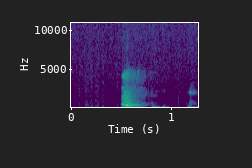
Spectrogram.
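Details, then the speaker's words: A single abrupt, voiced hiccup followed by faint breathy sounds in a quiet room, during a guided stretching practice. "I have a hiccup, sorry if you can hear them."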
